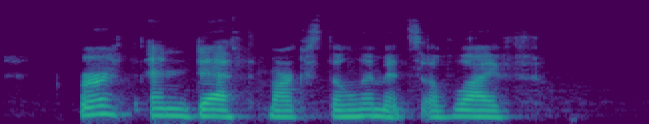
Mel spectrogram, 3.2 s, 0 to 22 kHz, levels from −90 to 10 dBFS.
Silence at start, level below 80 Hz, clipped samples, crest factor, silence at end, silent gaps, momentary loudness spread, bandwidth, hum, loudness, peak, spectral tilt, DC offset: 0.4 s; -76 dBFS; under 0.1%; 18 dB; 0.55 s; none; 5 LU; 11 kHz; none; -31 LUFS; -14 dBFS; -6 dB/octave; under 0.1%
